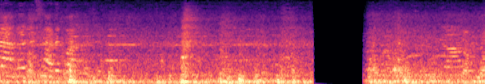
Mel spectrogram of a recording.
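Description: Steady rumble of a train rolling along the tracks with a brief dropout near the end, plus faint voices mixed into the carriage noise.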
